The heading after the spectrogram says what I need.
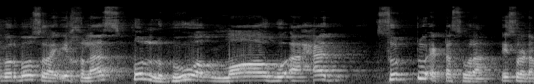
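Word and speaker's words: أَحَدٌ: কুল হু আল্লাহু আহাদ, আহাদ এখানে কি লাস্টে দাল কলকলা।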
